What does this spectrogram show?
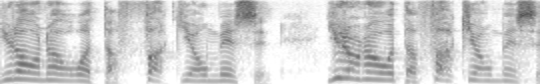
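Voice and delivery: play-acted very high, very loud wrestling-promo scream. Retelling how a woman got in his face: imitating someone screaming. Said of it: "she just starts scream-".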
